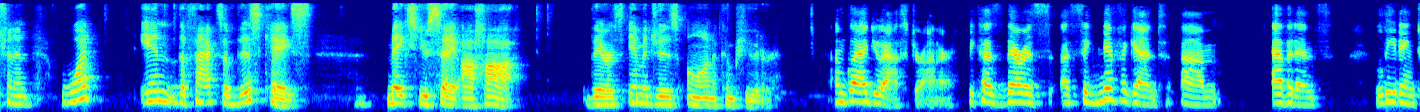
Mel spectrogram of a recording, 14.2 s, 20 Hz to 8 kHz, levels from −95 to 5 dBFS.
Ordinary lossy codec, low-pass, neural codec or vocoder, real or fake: MP3, 48 kbps; 7.2 kHz; none; real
